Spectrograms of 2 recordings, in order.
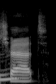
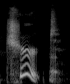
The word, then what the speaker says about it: chert: organic matter on the ground, or sometimes called chat. Or chert. Or chert, C-H-E-R-T. Or chit.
